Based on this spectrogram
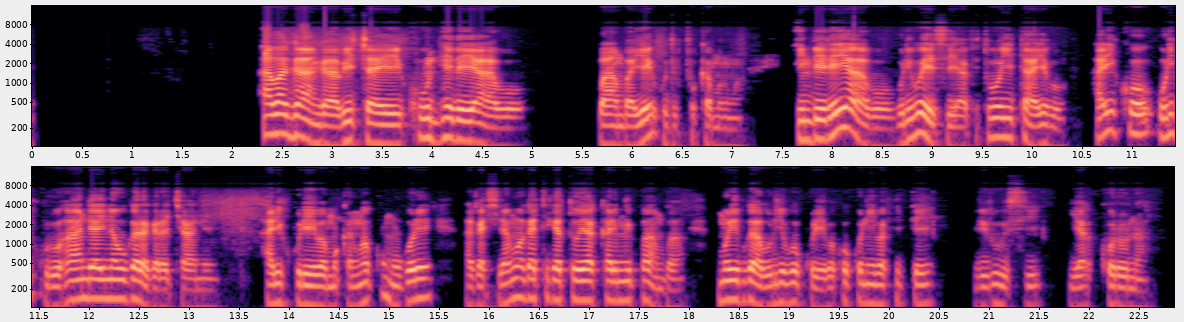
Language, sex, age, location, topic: Kinyarwanda, male, 50+, Kigali, health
